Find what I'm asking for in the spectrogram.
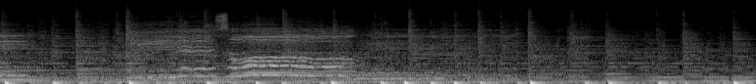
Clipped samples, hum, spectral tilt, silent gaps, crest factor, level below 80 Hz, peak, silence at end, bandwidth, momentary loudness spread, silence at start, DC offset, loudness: under 0.1%; none; -6.5 dB/octave; none; 20 dB; -26 dBFS; -4 dBFS; 0 s; 12.5 kHz; 9 LU; 0 s; under 0.1%; -26 LUFS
